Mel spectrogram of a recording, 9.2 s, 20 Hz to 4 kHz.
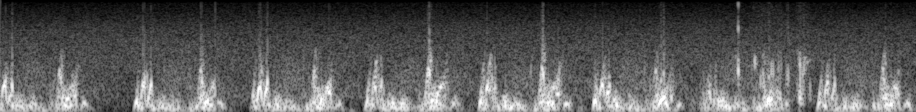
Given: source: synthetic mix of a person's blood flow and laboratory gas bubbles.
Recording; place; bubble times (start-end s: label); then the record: Doppler ultrasound of blood flow; precordium
7.35-7.43 s: bubbles
7.53-7.92 s: bubbles
7.96-8.12 s: bubbles
From the record:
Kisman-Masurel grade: 213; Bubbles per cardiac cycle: several, 3 to 8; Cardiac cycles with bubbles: 1 to 10%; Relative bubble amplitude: loud (0.450 to 0.775); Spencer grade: 1 (occasional bubble signal discernible with the cardiac motion signal, with majority of cardiac periods free of bubbles); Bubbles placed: only in the low amplitude regions of the cardiac cycle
